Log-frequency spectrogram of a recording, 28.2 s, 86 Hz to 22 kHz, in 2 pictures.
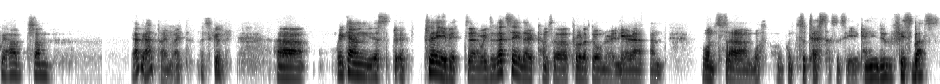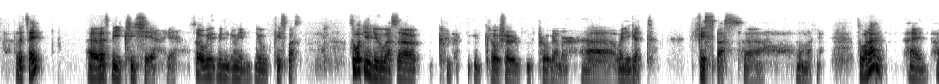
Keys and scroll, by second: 17.3 Up.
